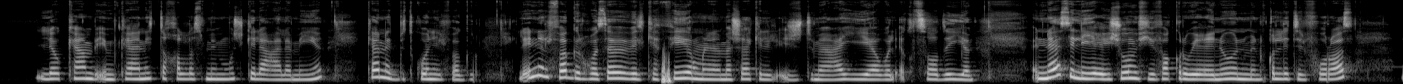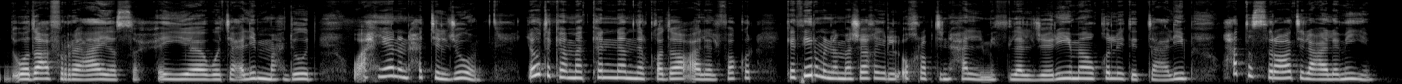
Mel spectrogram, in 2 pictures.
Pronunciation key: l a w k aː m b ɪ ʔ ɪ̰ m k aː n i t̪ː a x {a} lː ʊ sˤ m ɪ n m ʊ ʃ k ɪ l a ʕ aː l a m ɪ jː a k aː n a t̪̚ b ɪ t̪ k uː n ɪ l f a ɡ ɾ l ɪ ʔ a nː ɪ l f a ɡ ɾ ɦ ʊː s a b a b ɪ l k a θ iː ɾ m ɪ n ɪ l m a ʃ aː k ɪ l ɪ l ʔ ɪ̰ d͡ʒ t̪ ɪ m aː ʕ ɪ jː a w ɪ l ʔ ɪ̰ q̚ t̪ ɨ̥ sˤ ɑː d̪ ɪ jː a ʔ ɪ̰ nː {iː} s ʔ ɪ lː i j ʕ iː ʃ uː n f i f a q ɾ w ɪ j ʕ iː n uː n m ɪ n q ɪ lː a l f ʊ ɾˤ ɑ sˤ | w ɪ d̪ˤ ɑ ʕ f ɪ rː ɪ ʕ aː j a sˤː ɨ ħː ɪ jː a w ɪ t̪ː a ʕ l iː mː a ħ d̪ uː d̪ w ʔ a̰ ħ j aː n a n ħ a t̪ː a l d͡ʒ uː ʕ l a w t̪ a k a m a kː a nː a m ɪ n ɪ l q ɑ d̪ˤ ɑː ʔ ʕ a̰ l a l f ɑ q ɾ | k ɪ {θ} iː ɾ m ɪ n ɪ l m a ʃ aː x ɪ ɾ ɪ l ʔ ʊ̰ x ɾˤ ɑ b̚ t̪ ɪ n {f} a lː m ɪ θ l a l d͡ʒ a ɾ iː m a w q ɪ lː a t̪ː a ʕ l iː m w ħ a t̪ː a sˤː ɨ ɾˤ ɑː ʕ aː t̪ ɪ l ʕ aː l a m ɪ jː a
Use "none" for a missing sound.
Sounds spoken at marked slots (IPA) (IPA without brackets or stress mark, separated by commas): ɑ, aː, θ, ħ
